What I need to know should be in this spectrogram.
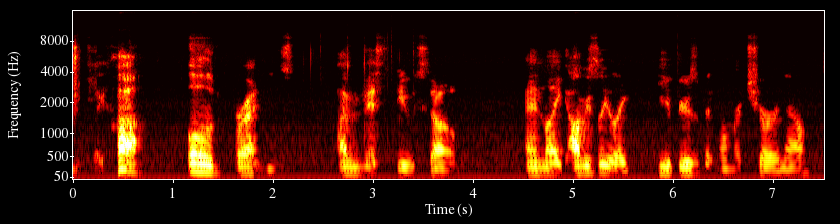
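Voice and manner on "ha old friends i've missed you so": big, jolly, loud, drawn-out hearty laughing voice. Narrating a character rushing through the door to greet old friends, big hearty laugh. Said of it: "he gives like a big hearty laugh".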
